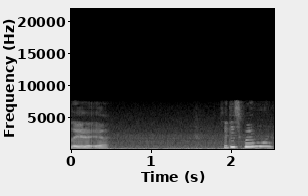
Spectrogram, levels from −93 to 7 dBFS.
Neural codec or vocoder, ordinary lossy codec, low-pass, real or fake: none; none; none; real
